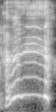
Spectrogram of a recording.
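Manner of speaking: very high, drawn-out falsetto "hey"; mimicked cry. Movie commentator gleefully echoing a moment he loves, high mimicked cry. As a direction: squeal it out in imitation.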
